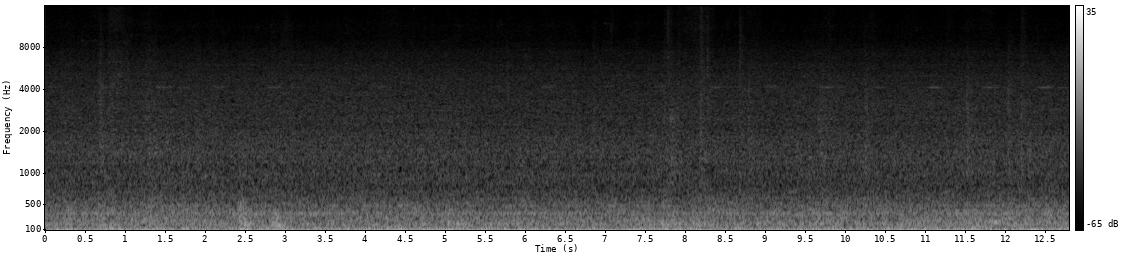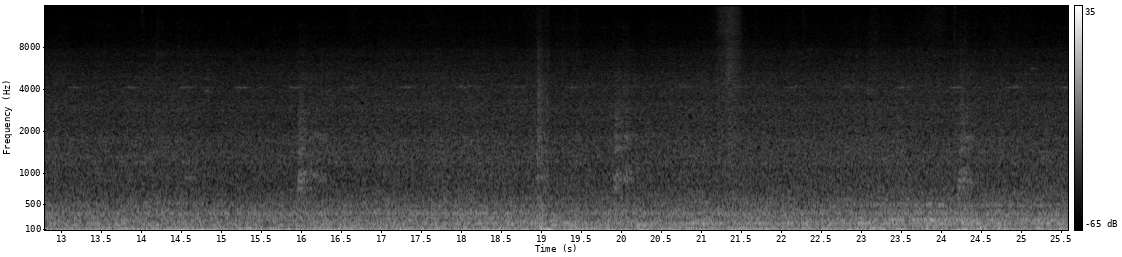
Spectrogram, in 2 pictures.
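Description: Commuter passenger train running along the line, heard from inside a coach as a steady deep rumble, with a few faint clicks and rattles in the second half.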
